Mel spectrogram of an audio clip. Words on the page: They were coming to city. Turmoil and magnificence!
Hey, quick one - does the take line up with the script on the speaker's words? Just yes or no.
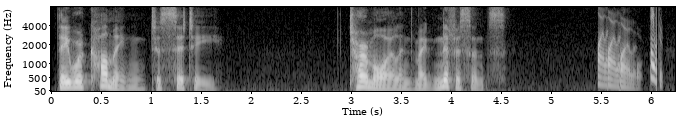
yes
